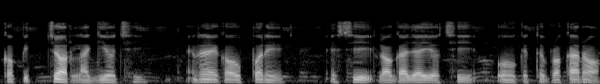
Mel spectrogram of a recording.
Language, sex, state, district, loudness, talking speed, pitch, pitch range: Odia, male, Odisha, Khordha, -23 LUFS, 130 wpm, 105 Hz, 100-110 Hz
